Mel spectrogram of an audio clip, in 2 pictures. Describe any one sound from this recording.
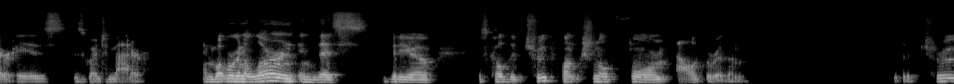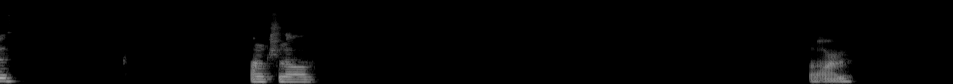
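A man speaks calmly into a close microphone, pausing often.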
